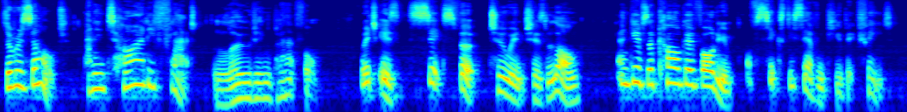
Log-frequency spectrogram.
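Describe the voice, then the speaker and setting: A man's voice: sits high, huge pitch swings, normal speed, husky. A man reading a brochure aloud as a presenter, dropping in cheeky, irreverent, sweary asides.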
